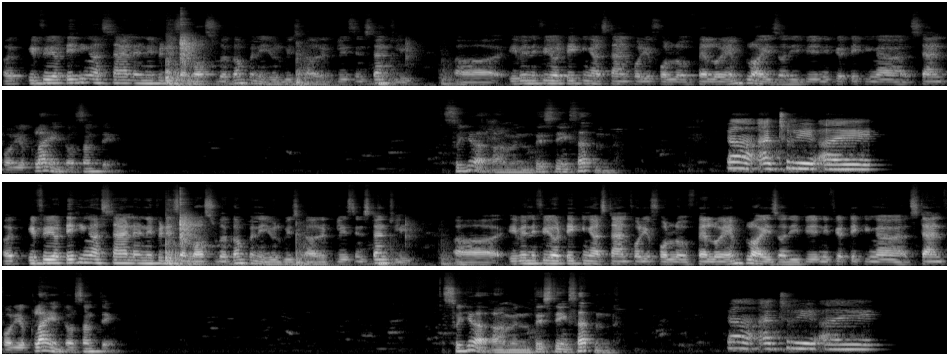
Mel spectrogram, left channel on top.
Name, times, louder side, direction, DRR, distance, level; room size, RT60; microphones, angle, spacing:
voice 1, 0.0-4.1 4.5-10.6 13.9-15.6, right 6 dB, 80° right, 0.4 m, -24 dB
sound 1, 1.6-4.6 5.0-5.1 5.3-5.4 6.2-6.3, right 1 dB, 45° right, 0.7 m, -30 dB
voice 2, 16.7-18.1, left 5 dB, 70° left, 0.4 m, -21 dB
3.2 x 2.2 x 2.8 m
head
